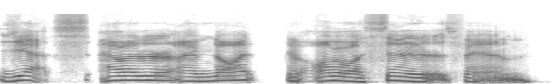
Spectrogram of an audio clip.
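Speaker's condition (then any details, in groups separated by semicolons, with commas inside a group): Congenital muscular dystrophy; goes out downtown independently with ventilator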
